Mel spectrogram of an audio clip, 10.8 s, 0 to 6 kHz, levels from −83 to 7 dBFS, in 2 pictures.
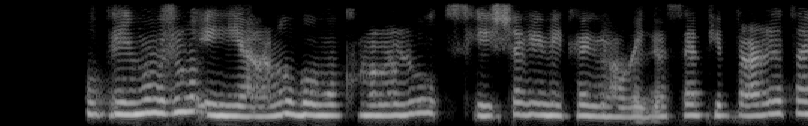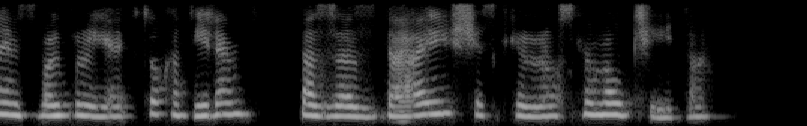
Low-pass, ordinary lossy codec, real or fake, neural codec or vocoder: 5.4 kHz; none; fake; codec, 16 kHz, 1 kbps, FreqCodec, smaller model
